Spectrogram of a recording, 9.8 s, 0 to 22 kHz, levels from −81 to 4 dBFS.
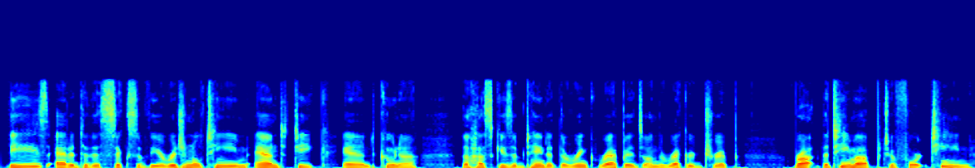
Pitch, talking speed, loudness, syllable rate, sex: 200 Hz, 185 wpm, -19 LUFS, 5.0 syllables/s, female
